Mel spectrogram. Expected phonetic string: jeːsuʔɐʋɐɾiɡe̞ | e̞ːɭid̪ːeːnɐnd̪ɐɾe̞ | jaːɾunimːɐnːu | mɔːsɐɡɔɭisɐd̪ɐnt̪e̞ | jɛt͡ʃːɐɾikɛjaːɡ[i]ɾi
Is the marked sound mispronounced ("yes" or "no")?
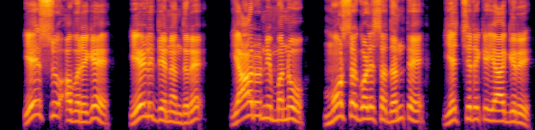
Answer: no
